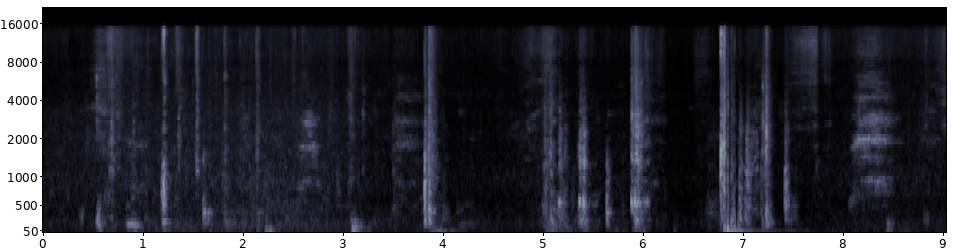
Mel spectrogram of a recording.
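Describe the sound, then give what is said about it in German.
A door is handled and pushed shut, with a series of sharp knocks, rattles and clicks spread over several seconds, and a faint rumble of passing trucks behind. “Ich mache mal ja. kurz die Tür zu, jetzt fahren ja.”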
